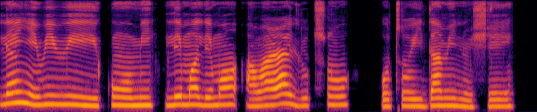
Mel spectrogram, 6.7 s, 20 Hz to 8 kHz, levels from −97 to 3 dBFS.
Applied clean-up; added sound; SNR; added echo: none; none; none; none.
